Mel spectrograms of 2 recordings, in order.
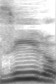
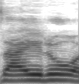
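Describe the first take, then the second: First: The first vowel sounds like 'ee'. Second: The first vowel sounds like 'eye'. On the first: "called అస్ జీరో" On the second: "sometimes pronounced as జైరో"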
